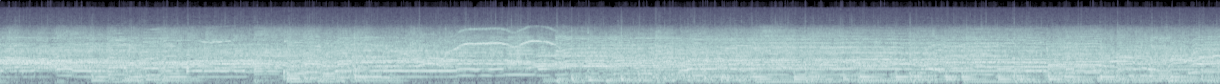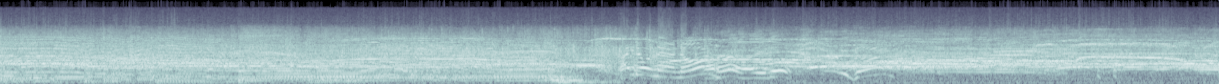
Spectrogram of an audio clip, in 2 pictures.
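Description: A late-night talk show studio audience cheers, whoops and yells loudly for comedian Norm MacDonald's entrance, a dense sustained roar of crowd shouting that swells again near the end.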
